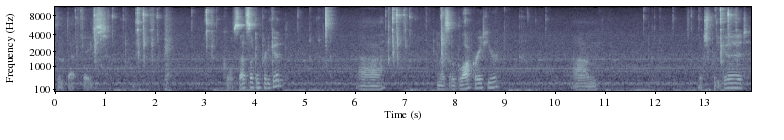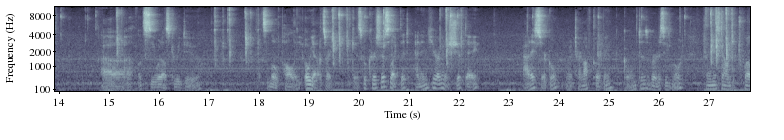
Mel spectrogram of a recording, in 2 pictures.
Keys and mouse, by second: 0.6 x, 1.3 middle click, 1.6 ctrl+s, 2.9 Tab, 6.7 ctrl+s, 7.6 KP_3, 13.3 ctrl+s, 15.0 KP_3, 17.6 ctrl+KP_3, 19.4 shift+s, 20.3 Tab, 21.7 shift+a, 24.8-25.8 drag.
